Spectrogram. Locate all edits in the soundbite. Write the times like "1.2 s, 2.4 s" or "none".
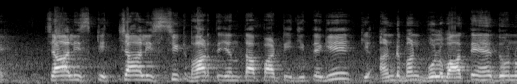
3.6 s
